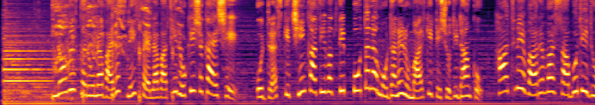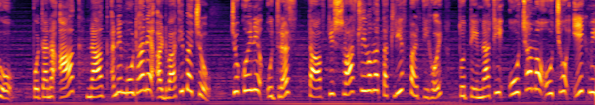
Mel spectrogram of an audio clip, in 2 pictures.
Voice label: Cough Radio Gujarati; Dadra & Nagar Haveli Daman & Diu; Radio spot on key behaviours COVID-19; UNICEF IEC eWarehouse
